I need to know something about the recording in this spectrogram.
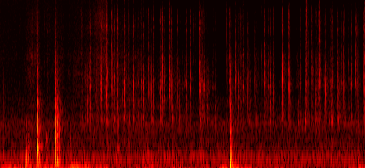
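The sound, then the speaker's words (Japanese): Scattered files from a desk being tidied are slid back onto a shelf with a couple of soft thuds and knocks, surrounded by a steady patter of small clicks and rustles from handling. No one speaks. “まずはこの散らかったファイルを棚に戻しますよ。”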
